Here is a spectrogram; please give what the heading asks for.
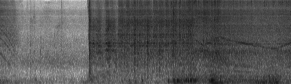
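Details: Classic Mini Cooper, first start after its fuel pump issue was worked on (pump refitted in the tank, terminals cleaned, fresh wiring): quiet, then it catches at about two seconds and settles to a steady, even idle. Normal start; it later overheated.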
